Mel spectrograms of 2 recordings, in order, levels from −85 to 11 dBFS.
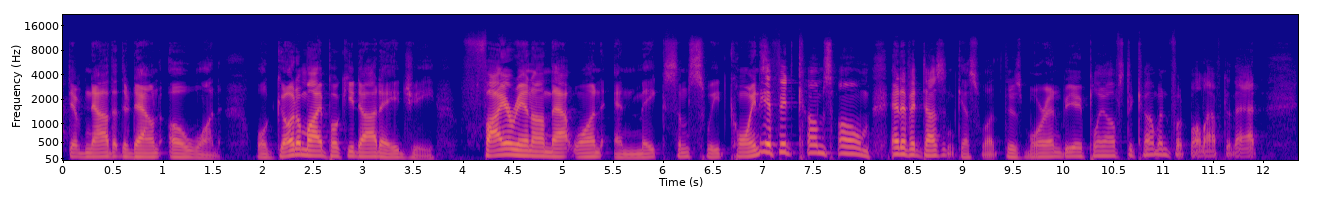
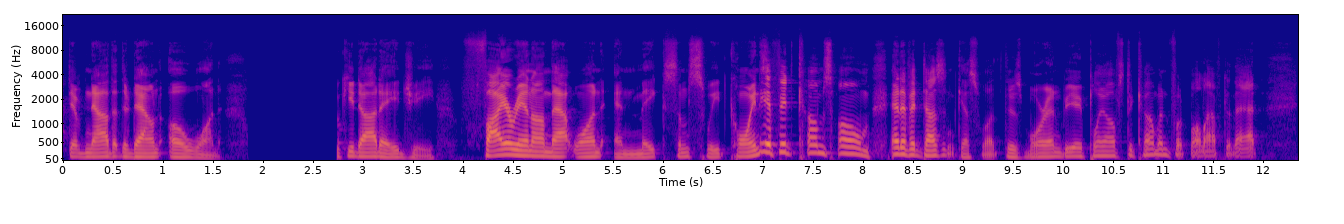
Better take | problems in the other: first | audio cutting out; at 2 s for 1 s

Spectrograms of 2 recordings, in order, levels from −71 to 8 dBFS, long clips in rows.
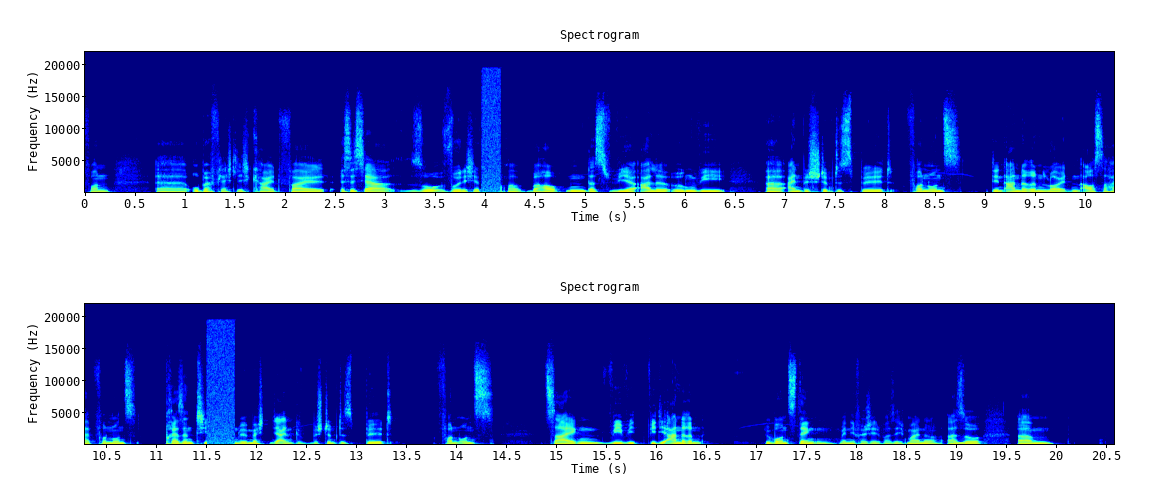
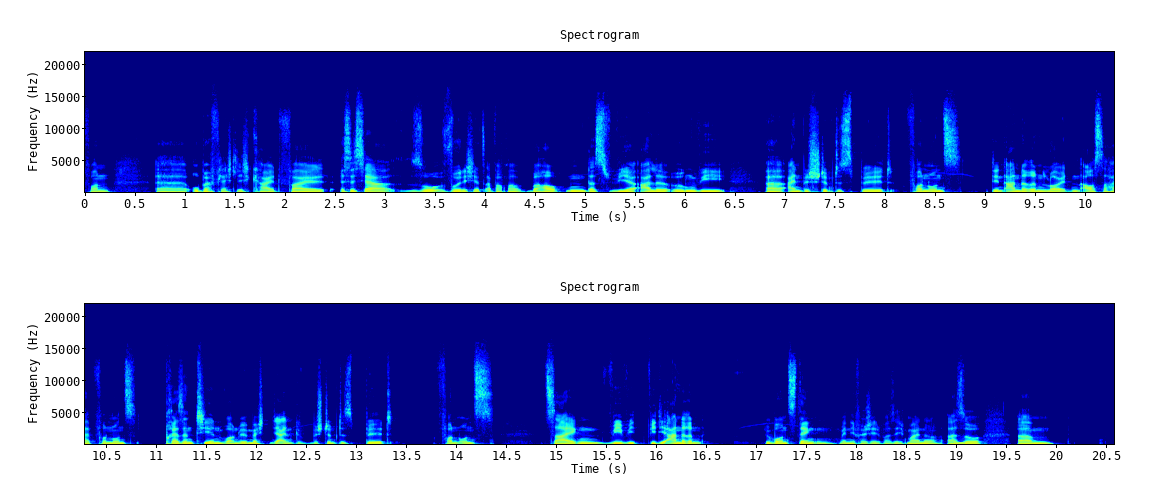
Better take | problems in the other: second | audio cutting out; filled with static; at 4 s and at 12 s

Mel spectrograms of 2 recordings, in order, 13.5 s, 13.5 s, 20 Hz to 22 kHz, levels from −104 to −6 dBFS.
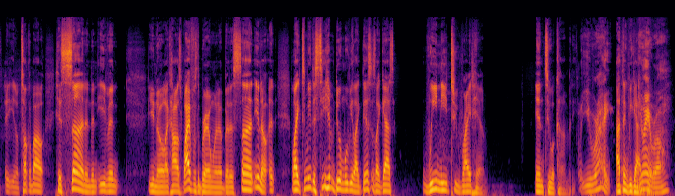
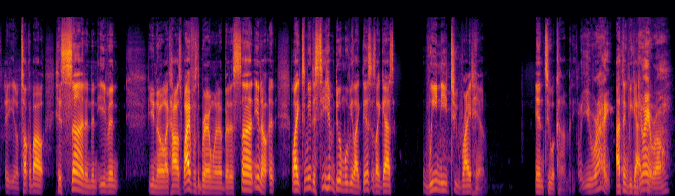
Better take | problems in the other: first | thin; very; fading below 850 Hz

